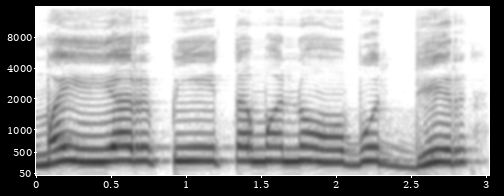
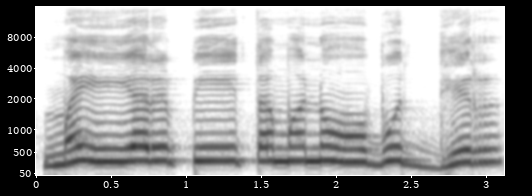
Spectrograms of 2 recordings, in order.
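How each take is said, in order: First: The vowel after p is long. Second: The same.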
